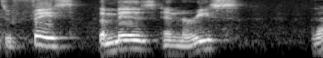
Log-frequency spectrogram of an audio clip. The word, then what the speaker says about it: Maryse: Bella are going to face the Miz and Maryse.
